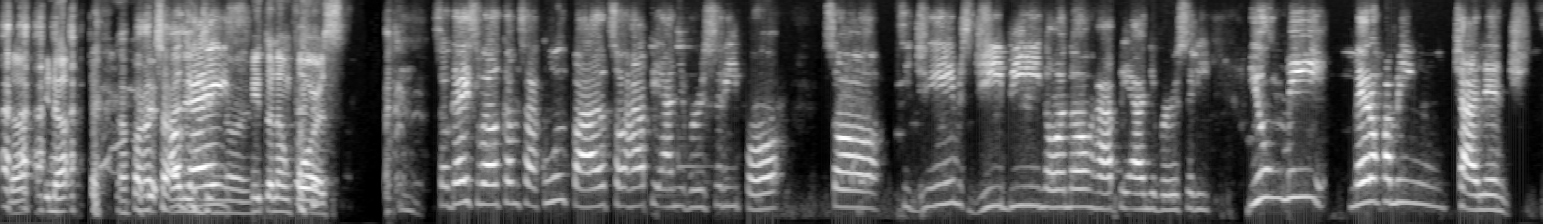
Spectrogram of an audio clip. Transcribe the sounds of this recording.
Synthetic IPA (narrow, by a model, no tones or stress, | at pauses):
naɪnaɐpɐkɐt͡ʃalɡajsɪt̪onɐŋfoɹs | soɡajswɛlkɐmsɐkulpalsohaːpiʔanɪvɛɹsɪɾipoʔ | so | sid͡ʒejmsd͡ʒibinoɐnoŋɦapiʔanɪvɛɹsɪɾi | jʊŋmi | mɛːɾoŋkɐmɪŋt͡ʃalɛnd͡ʒ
